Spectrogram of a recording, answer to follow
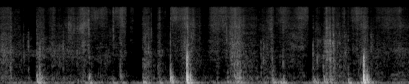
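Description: Cardboard boxes and packaged firework tubes being handled and shifted: irregular rustling and scraping of cardboard with scattered sharp knocks, the loudest about two seconds in and again near the end.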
